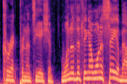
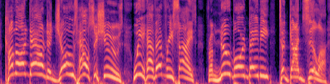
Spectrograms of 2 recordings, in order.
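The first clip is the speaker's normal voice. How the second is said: mock shouted shoe store ad; cheesy ad announcer; 9 semitones higher than usual.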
